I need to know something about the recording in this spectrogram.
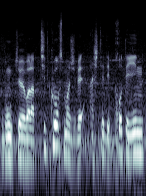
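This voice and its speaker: A vlogger from Lyon speaks to camera with a French accent, chatting casually and enthusiastically in slangy, informal style. His medium-pitched voice moves at a brisk pace over some background noise.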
